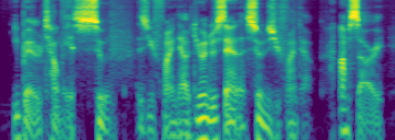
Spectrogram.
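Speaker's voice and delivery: low, quiet mock threat; mock-stern warning. Streamer warns friends who skip functions, low and quietly stern. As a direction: drop low and soft, laying down the law.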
